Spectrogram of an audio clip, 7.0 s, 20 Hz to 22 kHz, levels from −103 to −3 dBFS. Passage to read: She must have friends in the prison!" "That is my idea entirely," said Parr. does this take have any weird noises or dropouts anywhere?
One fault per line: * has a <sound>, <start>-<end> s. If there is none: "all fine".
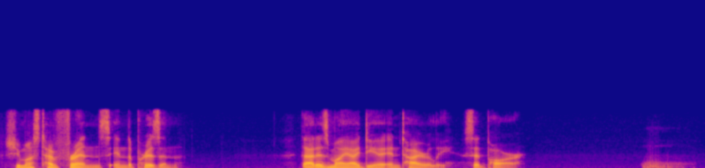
* has a sigh, 6.4-7.0 s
